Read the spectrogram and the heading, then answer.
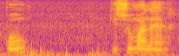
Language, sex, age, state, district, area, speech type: Assamese, male, 45-60, Assam, Darrang, rural, spontaneous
